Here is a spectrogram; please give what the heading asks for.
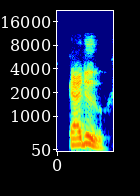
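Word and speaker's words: Cadoux: Okay, Cadu. I did it. Cadu.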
